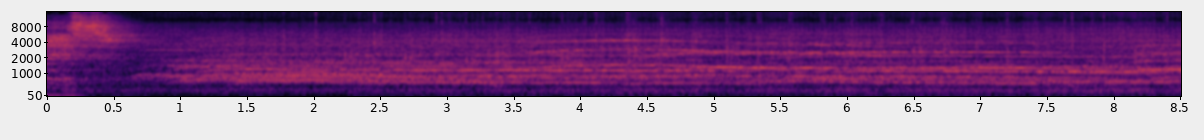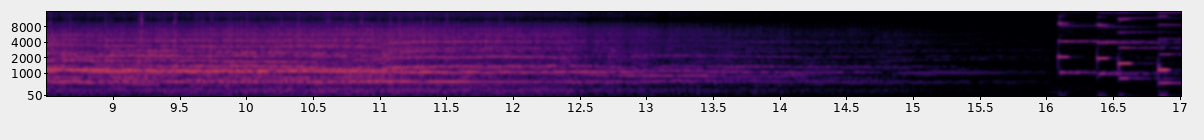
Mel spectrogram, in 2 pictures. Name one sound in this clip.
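Loud pop music plays and slowly fades out.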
